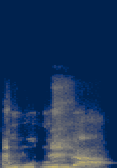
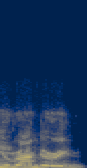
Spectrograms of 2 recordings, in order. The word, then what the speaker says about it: Urunga: You're in Urunga. Is that how you say it? Actually, that is almost how you say it. Urunga in Gumbaynggirr. Okay, okay. Urunga in English.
